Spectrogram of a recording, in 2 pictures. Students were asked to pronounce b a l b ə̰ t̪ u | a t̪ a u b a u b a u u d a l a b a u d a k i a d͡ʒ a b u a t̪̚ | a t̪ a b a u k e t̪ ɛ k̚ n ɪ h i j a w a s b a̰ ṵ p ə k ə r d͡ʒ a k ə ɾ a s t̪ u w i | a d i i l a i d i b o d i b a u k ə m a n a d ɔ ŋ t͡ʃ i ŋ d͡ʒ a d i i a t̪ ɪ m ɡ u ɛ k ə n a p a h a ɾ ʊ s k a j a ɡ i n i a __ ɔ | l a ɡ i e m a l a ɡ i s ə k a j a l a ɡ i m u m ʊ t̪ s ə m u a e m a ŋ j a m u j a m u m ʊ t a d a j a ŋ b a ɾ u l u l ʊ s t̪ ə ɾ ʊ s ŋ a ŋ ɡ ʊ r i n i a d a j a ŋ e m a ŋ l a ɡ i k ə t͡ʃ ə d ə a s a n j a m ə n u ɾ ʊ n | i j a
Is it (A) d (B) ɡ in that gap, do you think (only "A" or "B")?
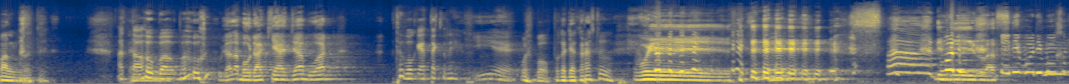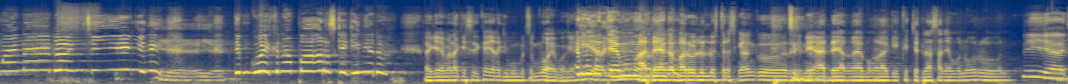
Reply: A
